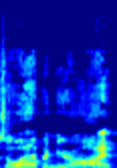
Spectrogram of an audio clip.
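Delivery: high, loud comic-relief impersonation; Azriel. Retold or imitated. Comic relief asking while eating, playfully high-pitched. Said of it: "hear him eating and he's just like".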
